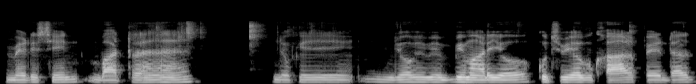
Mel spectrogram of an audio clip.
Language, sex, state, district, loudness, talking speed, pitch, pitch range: Magahi, male, Bihar, Lakhisarai, -17 LUFS, 145 wpm, 110 Hz, 105-110 Hz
